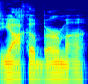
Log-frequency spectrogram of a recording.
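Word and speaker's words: Jakob Böhme: tradition uh yakaburma uh looks like jacob bohemma so it's b-o-e-h-m-e but from all the germans i've heard say his name there's an umlaut over the o and it's iaco burma is from my understanding but uh jakoba is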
